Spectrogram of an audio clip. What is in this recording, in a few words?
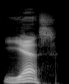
"Yes", Human Male Middle Age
